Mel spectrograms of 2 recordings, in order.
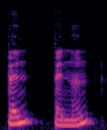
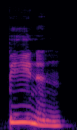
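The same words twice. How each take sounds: First: Pen, pennen with a short, open E; short vowel kept. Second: Penen with a long, closed E, like "pay-nen"; wrong long vowel. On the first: Teacher corrects the plural, short E in pen, pennen. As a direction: keep the first E of pennen short. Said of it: "je dois le garder court". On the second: Teacher shows a single-N plural gone wrong, long E in penen. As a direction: stretch the first E of penen. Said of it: "C'est pas bien". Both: Shown as a demonstration.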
